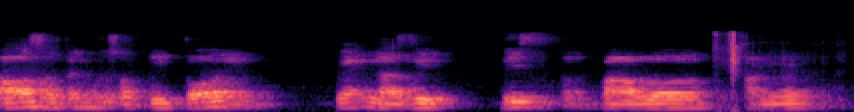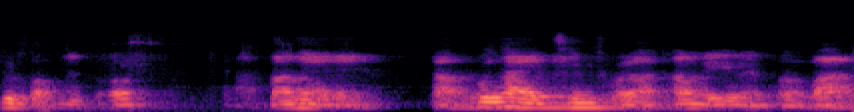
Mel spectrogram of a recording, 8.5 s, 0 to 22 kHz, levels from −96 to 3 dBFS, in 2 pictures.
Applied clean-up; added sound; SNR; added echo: neural mask model DeepFilterNet 3.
